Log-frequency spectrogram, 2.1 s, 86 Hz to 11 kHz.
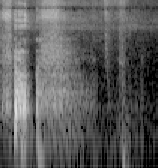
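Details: An abrupt voiced gulp, then a breathy exhale and a faint jerk; a hiccup in a rare 16-minute bout after waking from sleep with a CPAP mask for sleep apnea.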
